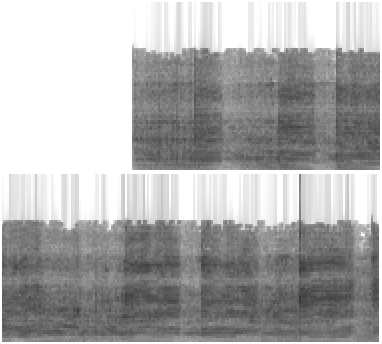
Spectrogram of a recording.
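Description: A small electric motor whines, revving up and down sharply.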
